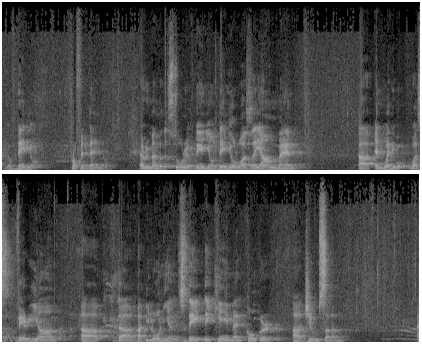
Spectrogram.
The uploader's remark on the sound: I delivered on December 23rd at both United Methodist Churches in Harris and Lake Park.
